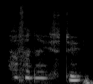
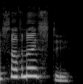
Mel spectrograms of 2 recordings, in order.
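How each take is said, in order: First: The same sign-off, breathed as a whisper; whispered goodbye. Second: A bright, higher sign-off; higher, louder farewell, a little mocking; cheery goodbye. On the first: Retold or imitated. Repeating the stranger's farewell under her breath, whispered. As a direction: whisper it to yourself, bemused. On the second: Quoting the friendly stranger's parting words, bright and higher.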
